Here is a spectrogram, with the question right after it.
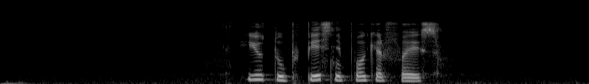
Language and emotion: Russian, neutral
